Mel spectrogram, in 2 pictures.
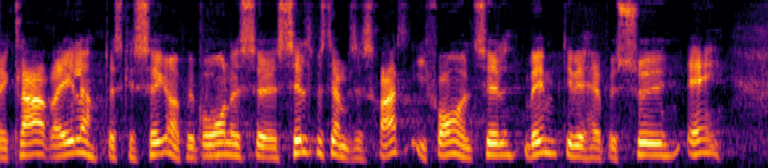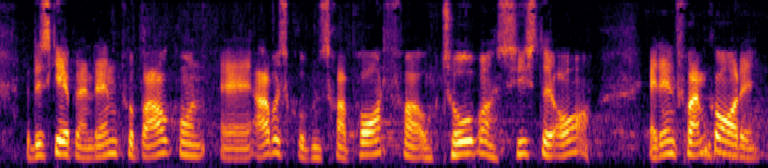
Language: Danish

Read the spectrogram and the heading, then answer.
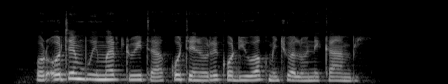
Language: Luo (Kenya and Tanzania)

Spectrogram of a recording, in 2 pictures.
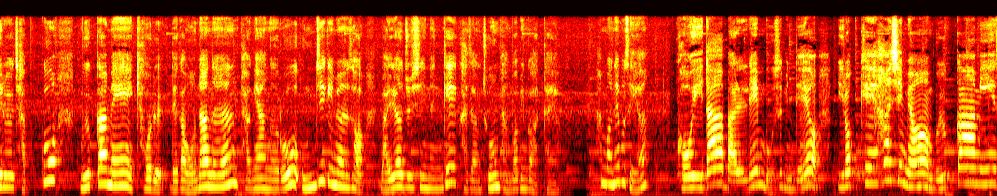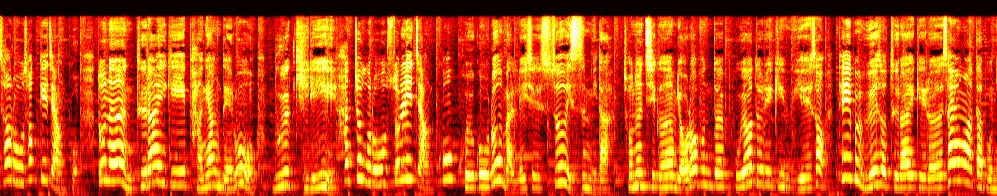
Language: Korean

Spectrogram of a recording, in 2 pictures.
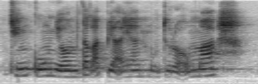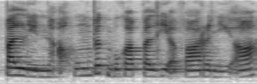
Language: Mizo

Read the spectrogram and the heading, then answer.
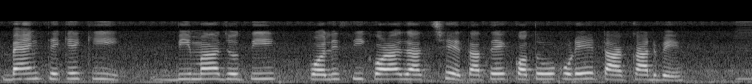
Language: Bangla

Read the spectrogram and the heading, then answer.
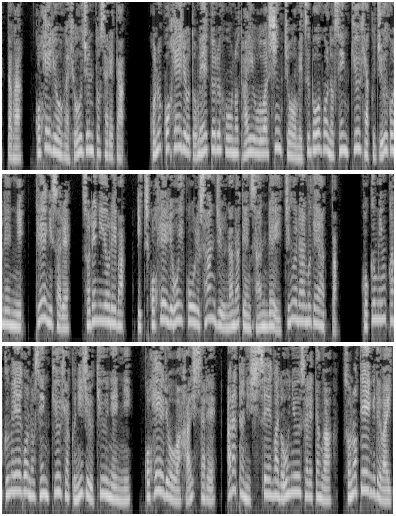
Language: Japanese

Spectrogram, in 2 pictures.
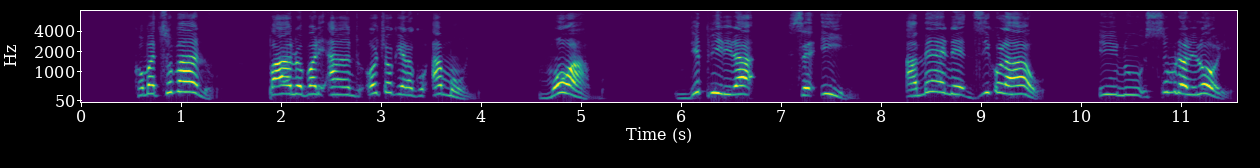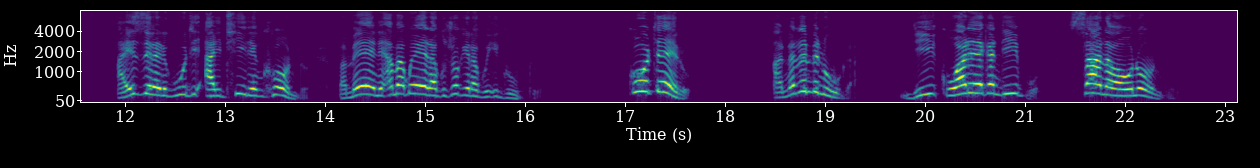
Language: Nyanja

